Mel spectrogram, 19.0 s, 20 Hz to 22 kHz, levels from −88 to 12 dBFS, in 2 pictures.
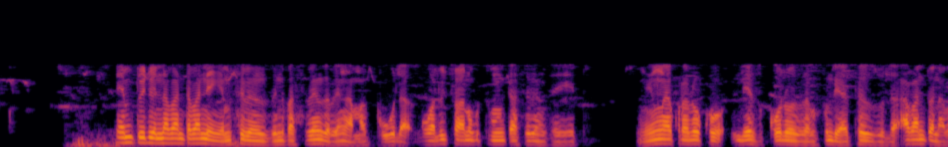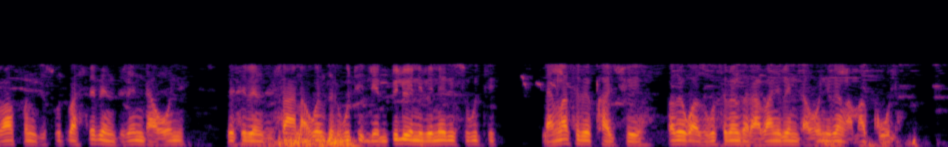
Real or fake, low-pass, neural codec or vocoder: real; 3.6 kHz; none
